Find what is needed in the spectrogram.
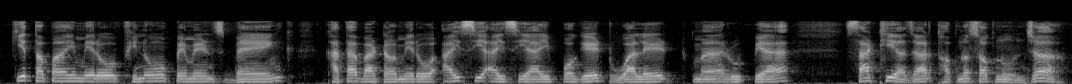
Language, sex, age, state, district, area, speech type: Nepali, male, 45-60, West Bengal, Kalimpong, rural, read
